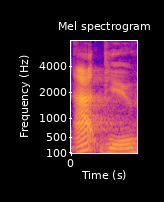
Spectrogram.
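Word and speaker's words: at-view: actually talked about addresses and at view is how you say that an app view says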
